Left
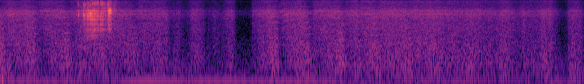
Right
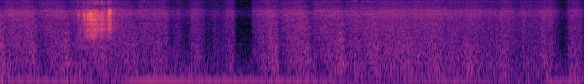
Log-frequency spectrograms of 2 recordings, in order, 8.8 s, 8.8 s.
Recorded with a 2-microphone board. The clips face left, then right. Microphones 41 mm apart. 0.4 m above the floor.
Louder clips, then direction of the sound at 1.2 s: Right 3 dB; 25° right (ahead or behind).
